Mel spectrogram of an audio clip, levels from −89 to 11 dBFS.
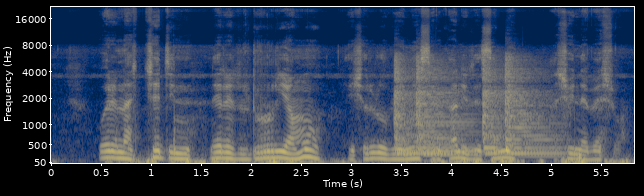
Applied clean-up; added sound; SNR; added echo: none; Electric guitar; 2 dB; none.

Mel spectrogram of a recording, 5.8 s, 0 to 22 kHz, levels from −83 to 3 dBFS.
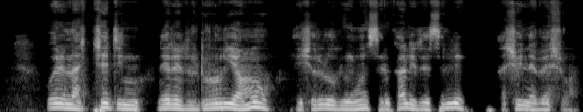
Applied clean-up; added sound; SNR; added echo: neural mask model Resemble Enhance denoiser.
